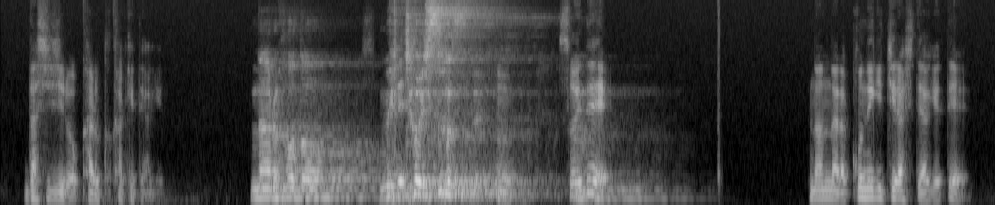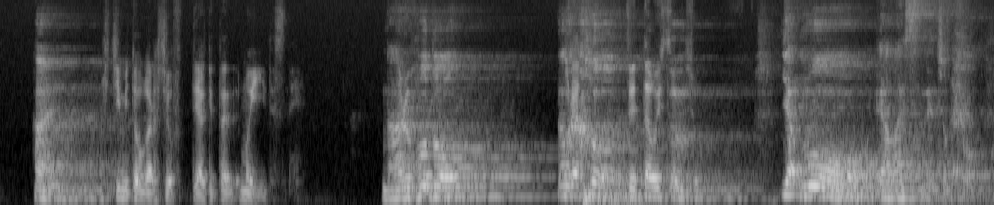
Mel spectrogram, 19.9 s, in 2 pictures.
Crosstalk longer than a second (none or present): none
